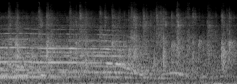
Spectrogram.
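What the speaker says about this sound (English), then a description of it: "give it a big round of applause for Mitchell and" Wedding guests at Maritime Parc clap and cheer for the newlywed couple, a continuous dense round of applause with scattered voices, steady and moderately loud before tapering slightly.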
